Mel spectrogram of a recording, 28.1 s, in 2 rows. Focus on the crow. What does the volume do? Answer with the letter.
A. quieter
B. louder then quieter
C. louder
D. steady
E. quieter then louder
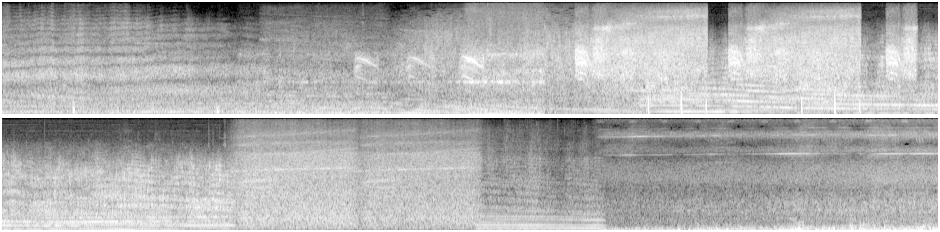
C.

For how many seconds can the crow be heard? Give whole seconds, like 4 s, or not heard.
10 s.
